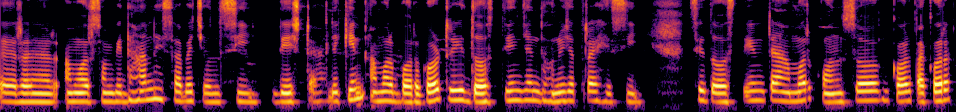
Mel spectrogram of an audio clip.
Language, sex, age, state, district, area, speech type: Odia, female, 18-30, Odisha, Bargarh, urban, spontaneous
